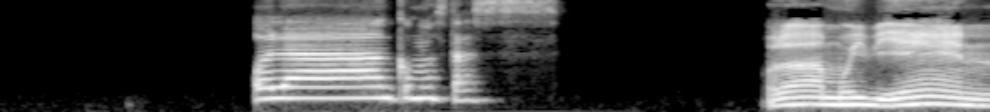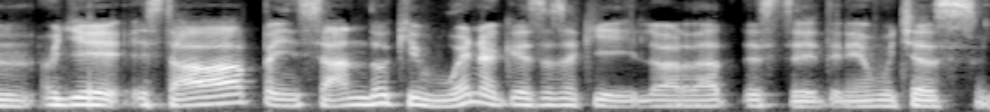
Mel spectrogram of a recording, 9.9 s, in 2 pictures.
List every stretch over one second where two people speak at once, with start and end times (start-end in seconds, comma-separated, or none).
none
